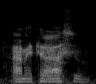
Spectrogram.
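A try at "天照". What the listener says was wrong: No, it's Amaterasu. There's you don't normally the U is like a weird half silent U, which happens a lot in Asian language.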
